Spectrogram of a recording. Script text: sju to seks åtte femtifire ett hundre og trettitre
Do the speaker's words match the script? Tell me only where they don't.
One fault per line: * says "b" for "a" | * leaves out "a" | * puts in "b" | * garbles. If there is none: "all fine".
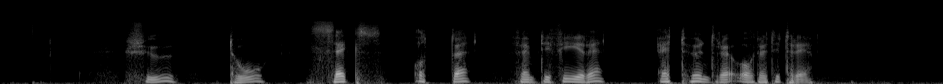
all fine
